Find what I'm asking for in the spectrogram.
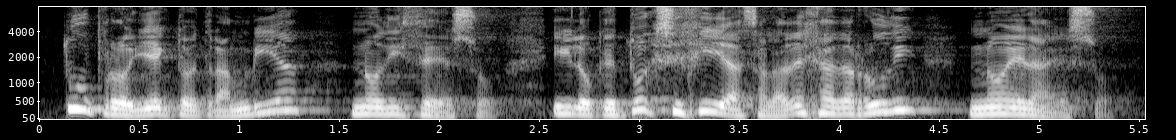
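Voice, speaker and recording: A man's fairly high-pitched voice with very wide pitch swings and audible room echo. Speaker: city councillor. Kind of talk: press conference. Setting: press conference. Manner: fast.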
